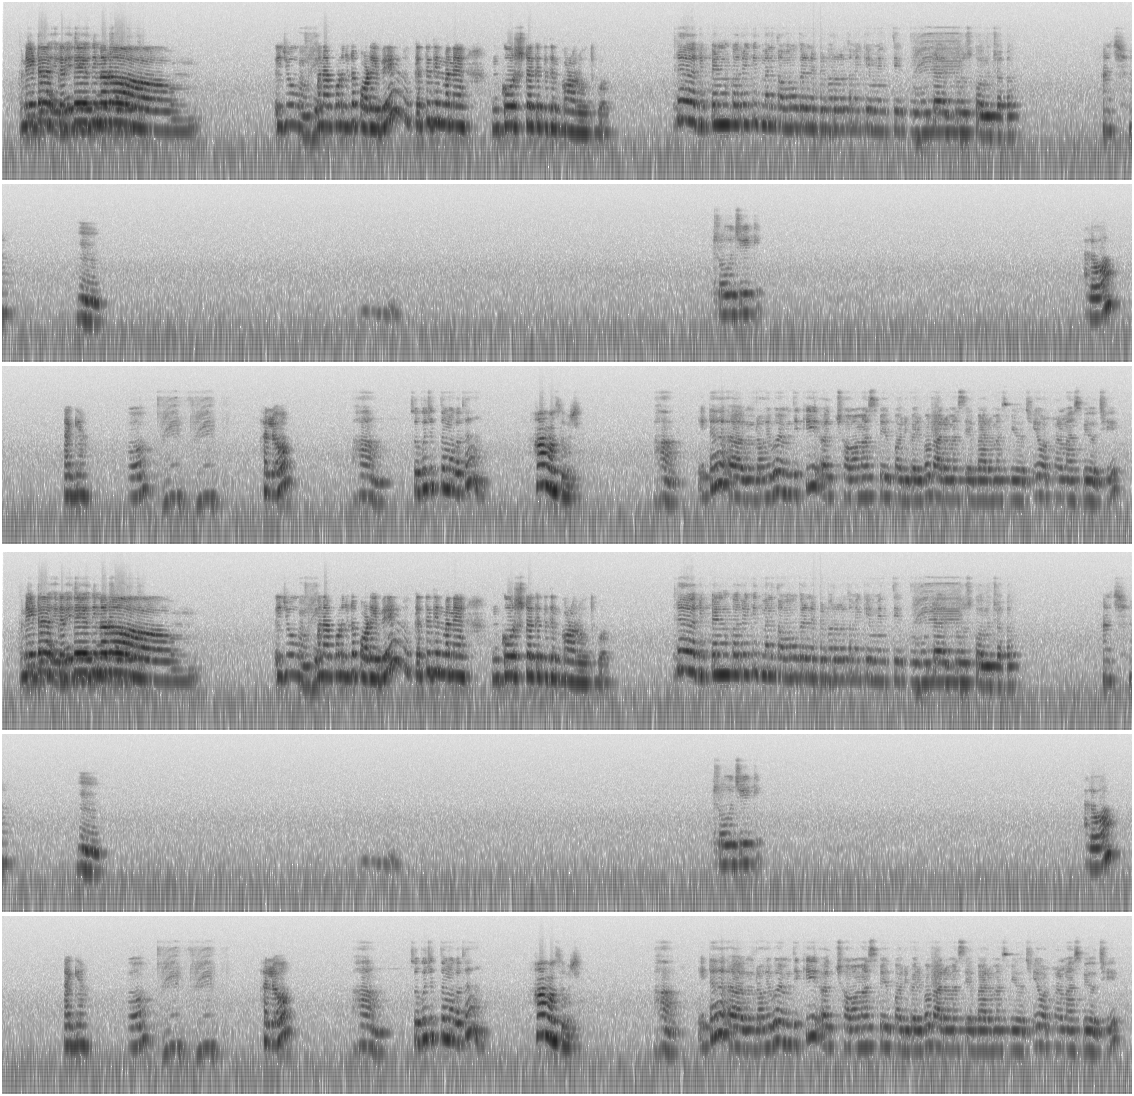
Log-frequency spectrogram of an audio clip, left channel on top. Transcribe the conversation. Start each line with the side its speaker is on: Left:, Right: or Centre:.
Left: ମାନେ
Right: ଯେତେକ
Left: ଏଇଟା
Right: ଏବେ
Left: କେତେ
Right: ଯେହେତୁ
Left: ଦିନର
Right: ସବୁ
Left: ଉମ ଏଇ ଯୋଉ
Right: ହଁ ହଁ।
Left: ମାନେ ଆପଣ ଯୋଉଟା ପଢେଇବେ କେତେ ଦିନ ମାନେ କୋର୍ସ ଟା କେତେ ଦିନ କଣ ରହୁଥିବ?
Right: ସେଟା ଡିପେଣ୍ଡ କରେ କି ମାନେ ତମ ଉପରେ ନିର୍ଭର କରେ ତମେ କେମିତି <unintelligible> ଟା ଚୁଜ କରୁଛ।
Left: <inaudible> ଆଚ୍ଛା।
Right: ହୁଁ।
Left: ହୁଁ ହୁଁ।
Right: <unintelligible> ହ୍ୟାଲୋ!
Left: ଆଜ୍ଞା।
Right: <unintelligible>
Left: ହ୍ୟାଲୋ!
Right: ହଁ ଶୁଭୁଚିତ ମୋ କଥା?
Left: ହଁ ହଁ ସୁଭୁଛି।
Right: ହଁ ଏଇଟା ରହିବ, ଏମିତି କିି ଛଅ ମାସ ବି କରିପାରିବ ବାର ମାସେ ବାର ମାସ ବି ଅଛି, ଅଠର ମାସ ବି ଅଛି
